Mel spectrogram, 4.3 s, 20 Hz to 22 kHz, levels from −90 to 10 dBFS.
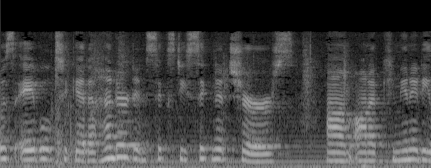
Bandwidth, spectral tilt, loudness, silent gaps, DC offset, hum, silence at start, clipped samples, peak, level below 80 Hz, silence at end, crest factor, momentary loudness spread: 10 kHz; -4 dB/octave; -26 LUFS; none; under 0.1%; none; 0 s; under 0.1%; -10 dBFS; -42 dBFS; 0 s; 16 dB; 7 LU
